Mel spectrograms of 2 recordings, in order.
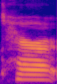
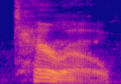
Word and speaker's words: tarot: do star charts and tara readings yeah i don't know taro you did it again and it wasn't misspelled you said tara taro taro like tarot cards that's how i know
